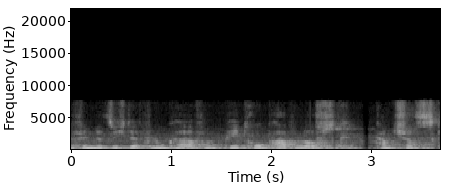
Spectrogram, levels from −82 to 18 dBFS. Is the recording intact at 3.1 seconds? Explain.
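No, 3.1 s sits inside a stretch of repeated stalls (stutter) from 2.38 to 3.32 s. Packets kept arriving late, so the jitter buffer ran dry over and over, and the receiver stretched the last sound to cover each gap, the longest about 55 ms. Nothing's lost, but it drags and stutters.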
